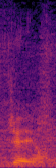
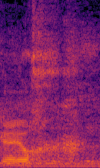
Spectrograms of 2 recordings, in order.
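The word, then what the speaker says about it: gaol: How's it pronounced? Jail. It's a jail. Oh, is it jail? I call it Gale.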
